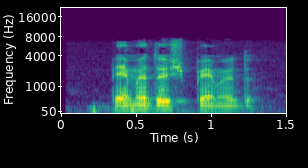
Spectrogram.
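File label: "пемыдысь пемыд", Komi, male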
